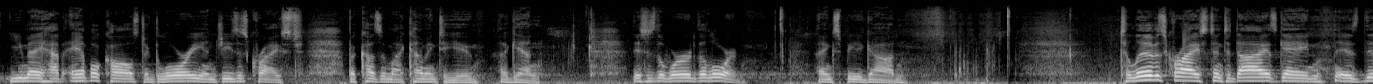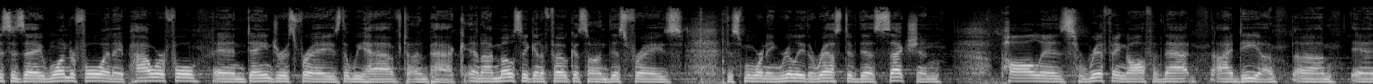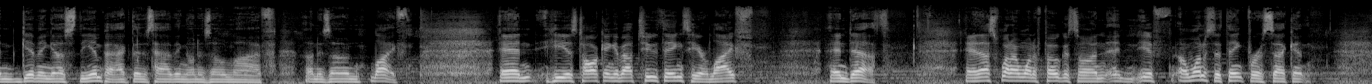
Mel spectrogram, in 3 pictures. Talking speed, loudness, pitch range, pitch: 180 wpm, -17 LUFS, 125-155 Hz, 140 Hz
